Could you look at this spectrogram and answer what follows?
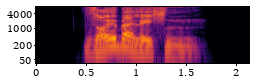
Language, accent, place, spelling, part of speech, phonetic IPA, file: German, Germany, Berlin, säuberlichen, adjective, [ˈzɔɪ̯bɐlɪçn̩], De-säuberlichen.ogg
- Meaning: inflection of säuberlich: 1. strong genitive masculine/neuter singular 2. weak/mixed genitive/dative all-gender singular 3. strong/weak/mixed accusative masculine singular 4. strong dative plural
